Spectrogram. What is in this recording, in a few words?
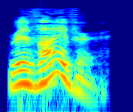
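"reviver", British English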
